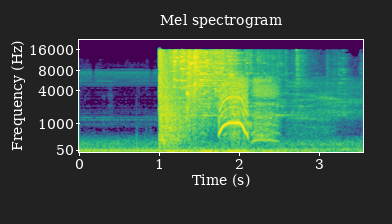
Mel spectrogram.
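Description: A young man shouts in alarm into a close microphone.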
